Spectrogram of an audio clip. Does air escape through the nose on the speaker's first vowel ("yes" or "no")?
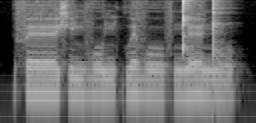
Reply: no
